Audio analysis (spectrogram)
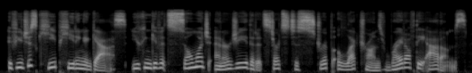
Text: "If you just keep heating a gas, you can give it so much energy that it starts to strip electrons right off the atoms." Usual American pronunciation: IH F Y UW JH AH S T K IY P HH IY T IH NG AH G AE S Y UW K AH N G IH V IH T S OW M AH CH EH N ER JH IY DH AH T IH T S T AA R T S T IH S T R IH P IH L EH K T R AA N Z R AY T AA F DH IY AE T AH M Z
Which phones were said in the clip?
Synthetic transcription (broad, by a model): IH F Y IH JH AH S K IY P HH IY T IH NG AH G AE S Y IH K AH N G IH V IH T S OW M AH CH EH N ER JH IY DH AH T IH T S T AA R T S T IH S T R IH P IH L EH K T R AA N Z R AY T AA F DH IY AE T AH M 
